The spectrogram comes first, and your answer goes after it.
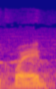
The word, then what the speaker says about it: Kwai: as the americans say anyway the thai is pronounced at main am quay kauai means buffalo so they don't call it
